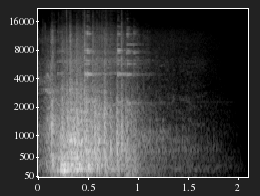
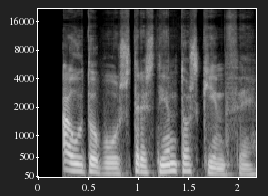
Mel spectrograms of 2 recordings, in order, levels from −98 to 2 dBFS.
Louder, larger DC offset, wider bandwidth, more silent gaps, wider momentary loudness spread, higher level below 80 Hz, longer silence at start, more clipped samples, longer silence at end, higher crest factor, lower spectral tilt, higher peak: about the same, -19 LUFS vs -19 LUFS; neither; second, 15 kHz vs over 20 kHz; neither; first, 16 LU vs 5 LU; first, -50 dBFS vs -58 dBFS; second, 0.05 s vs 0.25 s; neither; first, 1.05 s vs 0 s; about the same, 20 dB vs 16 dB; about the same, -5.5 dB/octave vs -5 dB/octave; about the same, 0 dBFS vs -2 dBFS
